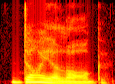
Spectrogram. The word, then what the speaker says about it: dialogue: one repeat after me dialogue so going back to the orthographic form my top tip for this word is don't pronounce the U and the e at the end remember the word dialogue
